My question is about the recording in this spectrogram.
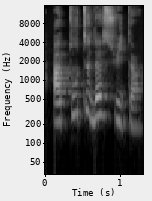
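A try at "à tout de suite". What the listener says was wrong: Não pronunciar esse T. O em português. U em francês é a mesma pronúncia do que a letra U em português. Então, tout, de para fazer o E, você faz a boca do O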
